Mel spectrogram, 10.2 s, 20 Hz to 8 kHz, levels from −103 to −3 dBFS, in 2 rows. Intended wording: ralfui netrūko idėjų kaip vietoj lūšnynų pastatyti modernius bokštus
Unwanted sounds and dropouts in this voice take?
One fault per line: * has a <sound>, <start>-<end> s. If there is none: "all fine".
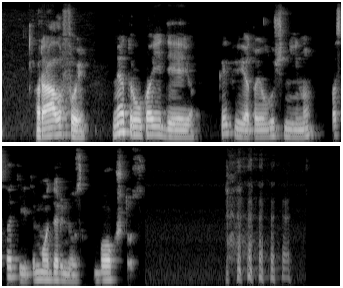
* has a laugh, 8.4-9.4 s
